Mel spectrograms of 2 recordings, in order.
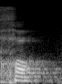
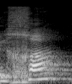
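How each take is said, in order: First: The syllable ends in a rounded 'o' vowel. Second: The syllable ends in an open 'a' vowel. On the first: "on dit Kho" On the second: "Au lieu de Kha"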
